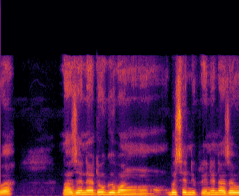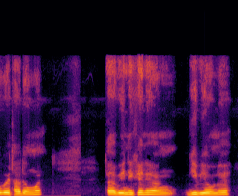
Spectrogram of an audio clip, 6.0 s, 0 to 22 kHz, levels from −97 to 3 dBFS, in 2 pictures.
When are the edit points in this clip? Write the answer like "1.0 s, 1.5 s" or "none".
4.0 s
